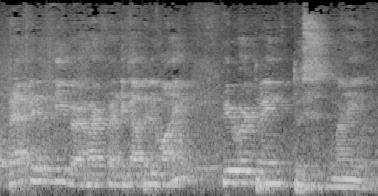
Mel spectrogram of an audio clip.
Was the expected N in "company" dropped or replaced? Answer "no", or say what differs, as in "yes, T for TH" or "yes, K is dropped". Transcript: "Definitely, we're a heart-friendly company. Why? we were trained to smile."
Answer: yes, L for N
